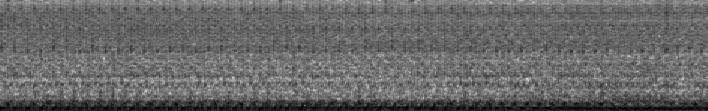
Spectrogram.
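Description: Deep, steady engine beat around four pulses a second with no stray knocks or ticks; the fresh engine runs smooth and even.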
